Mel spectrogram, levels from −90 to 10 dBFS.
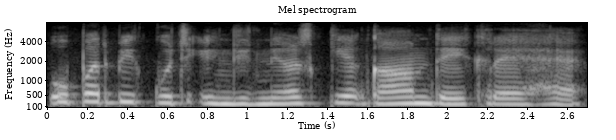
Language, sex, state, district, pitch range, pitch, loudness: Hindi, female, Delhi, New Delhi, 200-235 Hz, 215 Hz, -17 LUFS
